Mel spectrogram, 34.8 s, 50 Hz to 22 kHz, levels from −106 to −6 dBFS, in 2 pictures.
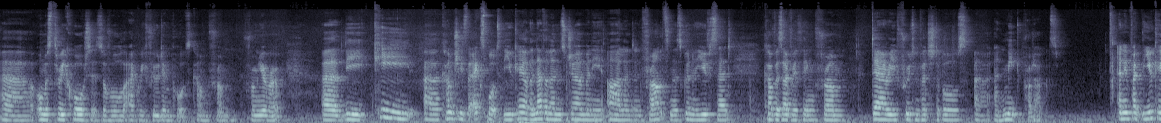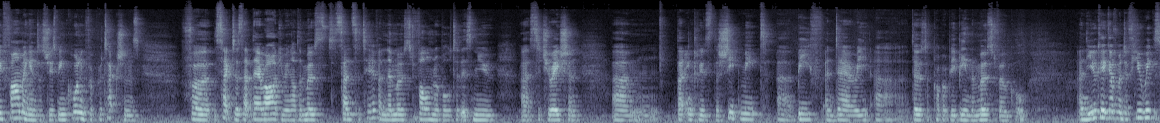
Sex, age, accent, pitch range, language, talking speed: female, 30-49, British, 155-175 Hz, English, 175 wpm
